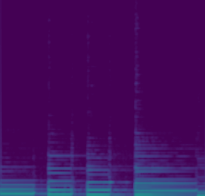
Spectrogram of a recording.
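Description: PRS electric guitar played clean: a descending run of about five single picked notes, each a step lower than the last, ending on a held note.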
